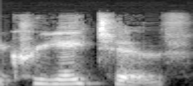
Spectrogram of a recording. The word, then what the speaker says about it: creative: So you use a aspirated T, and Americans often will turn this T because of the two vowel sounds into the D.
